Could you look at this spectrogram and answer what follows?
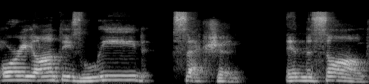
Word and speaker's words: Orianthi: When you talk about Orianti, I think it's pronounced Orianti.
